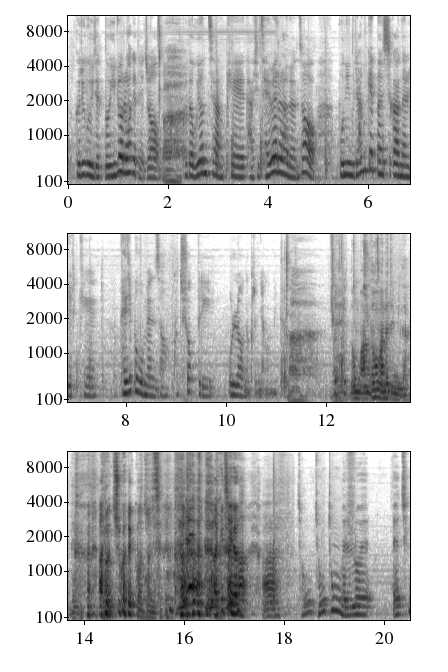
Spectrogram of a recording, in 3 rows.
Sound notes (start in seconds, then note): 15.9 laughing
